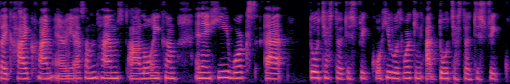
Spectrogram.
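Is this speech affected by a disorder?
No.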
